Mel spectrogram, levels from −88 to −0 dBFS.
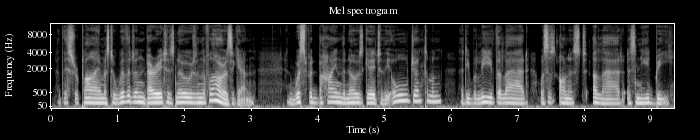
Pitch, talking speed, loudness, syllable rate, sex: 150 Hz, 220 wpm, -18 LUFS, 6.2 syllables/s, female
